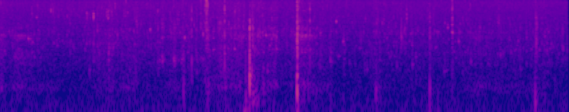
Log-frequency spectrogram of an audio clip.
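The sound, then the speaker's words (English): Steady flowing river water in a video game fills the background as the player crosses it, a soft continuous rush with a few sharper splashy clicks around the middle, fairly quiet and without any voices. “Oh damn, I'm going over like a river.”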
